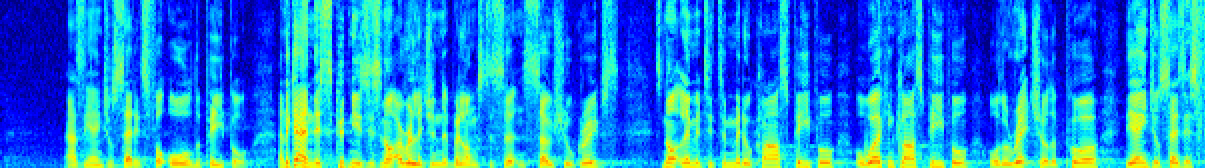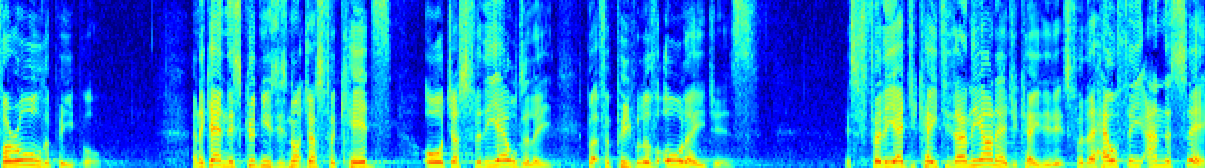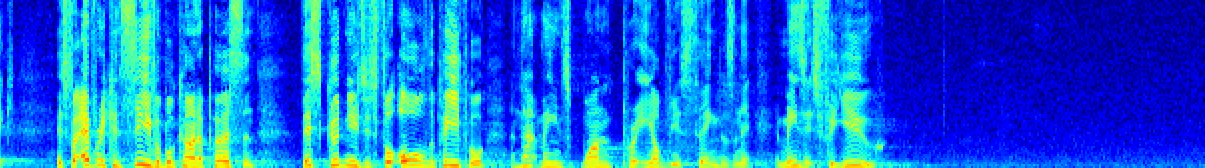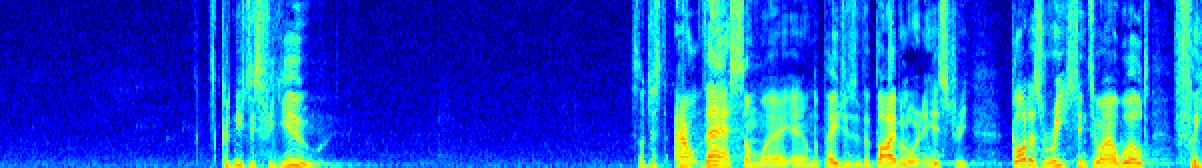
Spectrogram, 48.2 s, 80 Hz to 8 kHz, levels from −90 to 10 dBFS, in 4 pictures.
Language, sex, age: English, male, 40-59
